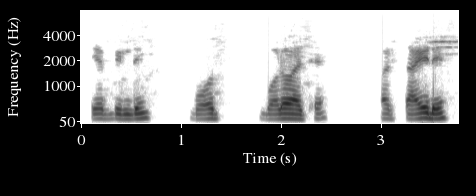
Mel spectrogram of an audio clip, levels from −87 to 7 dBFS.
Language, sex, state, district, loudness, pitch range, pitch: Bengali, male, West Bengal, Malda, -18 LUFS, 125-130 Hz, 130 Hz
